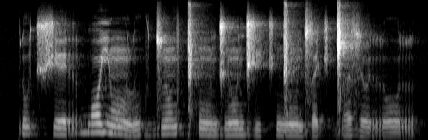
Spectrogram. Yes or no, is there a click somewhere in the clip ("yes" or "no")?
yes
